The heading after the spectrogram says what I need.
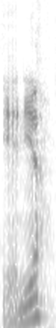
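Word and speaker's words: Anje: It's pronounced Anya. Is it? Anya?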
